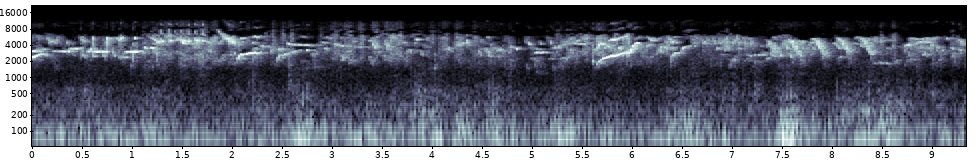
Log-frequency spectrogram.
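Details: Caged European goldfinch, Major type, kept in an aviary: a long, lively stream of bright chattering twitters, quick rising and falling whistled slurs and rapid trills, steady and unbroken, with faint low background rumble.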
